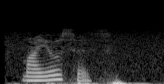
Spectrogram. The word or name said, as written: meiosis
